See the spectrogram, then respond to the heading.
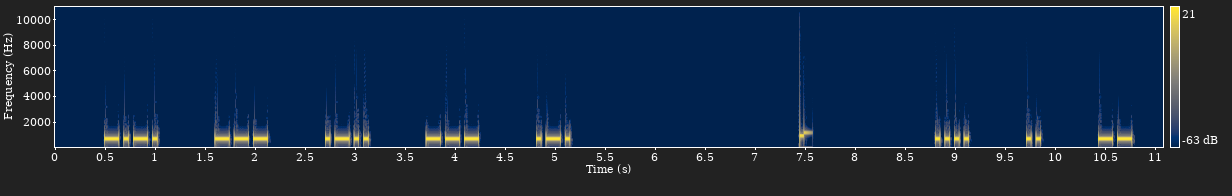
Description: Morse code, heard as a keyed tone, about 25 wpm, spaced as for 12 wpm, 700 Hz. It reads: COLOR HIM
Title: 4x Character Spacing - Top 500 Words - 25wpm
